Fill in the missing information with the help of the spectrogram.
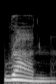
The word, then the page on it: run: anglais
